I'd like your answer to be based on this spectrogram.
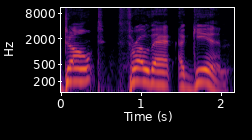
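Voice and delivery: very slow, drawn-out warning. Retold or imitated. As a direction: spell it out slowly like a final warning. Warning the pitcher once more.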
